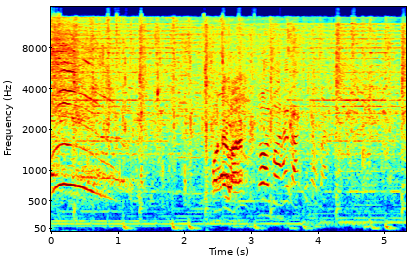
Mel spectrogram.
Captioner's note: applause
